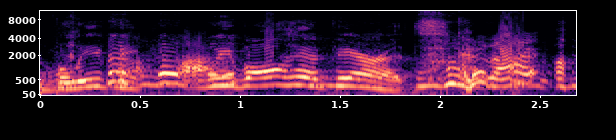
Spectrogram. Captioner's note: all laughing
